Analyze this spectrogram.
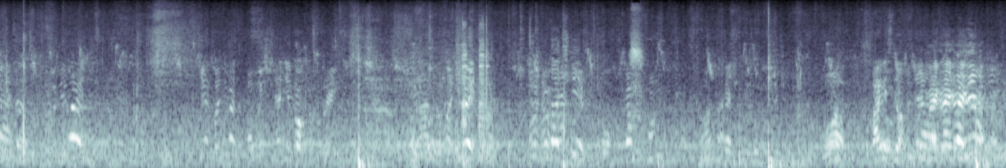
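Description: A football is kicked with sharp thuds.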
